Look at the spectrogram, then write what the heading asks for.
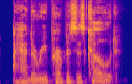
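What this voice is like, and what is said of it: Gravelly Clu voice, Jeff Bridges. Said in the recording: “do a Clue voice? ... Anyone know how to do it, Jeff Bridges? ... Just do a gravelly voice”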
